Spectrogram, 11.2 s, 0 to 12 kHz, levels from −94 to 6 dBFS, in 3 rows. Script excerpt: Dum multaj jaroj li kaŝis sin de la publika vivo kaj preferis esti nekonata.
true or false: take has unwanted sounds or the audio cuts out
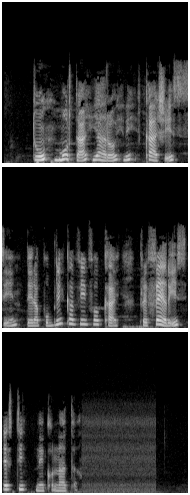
false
